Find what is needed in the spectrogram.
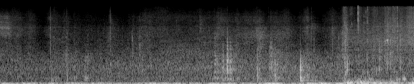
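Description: Cardboard shipping carton being handled and pulled open: rustling and scraping of cardboard with a few short knocks. Low bumps near the end as the inner box is lifted out.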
